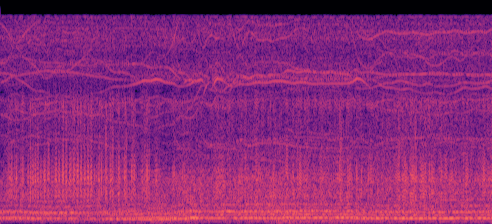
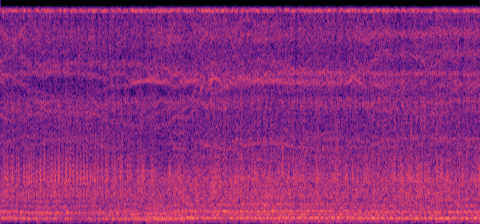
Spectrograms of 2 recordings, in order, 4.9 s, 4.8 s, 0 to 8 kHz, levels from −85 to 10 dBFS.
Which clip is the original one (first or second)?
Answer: first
